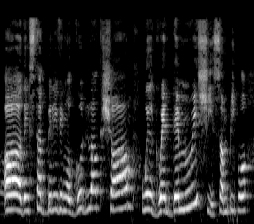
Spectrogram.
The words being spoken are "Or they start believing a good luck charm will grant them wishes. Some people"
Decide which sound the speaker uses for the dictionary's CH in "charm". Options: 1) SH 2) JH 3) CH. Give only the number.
1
